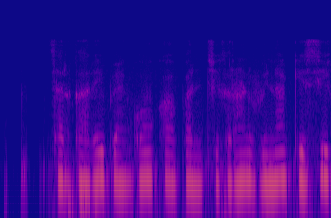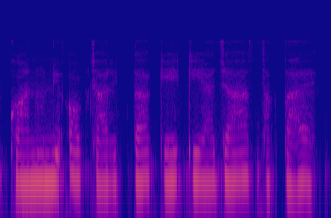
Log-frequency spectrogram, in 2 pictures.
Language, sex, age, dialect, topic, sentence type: Hindi, female, 18-24, Hindustani Malvi Khadi Boli, banking, statement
